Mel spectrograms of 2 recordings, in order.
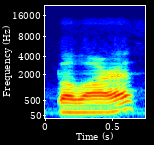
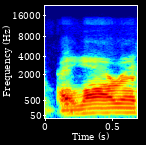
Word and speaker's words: Belarus: How do you pronounce this? Belarus? There you go. You got that right, Samantha. Belarus.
